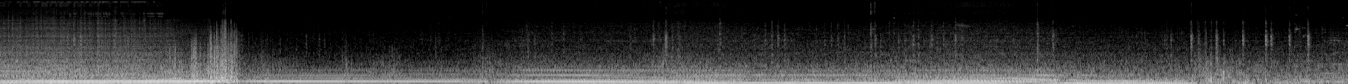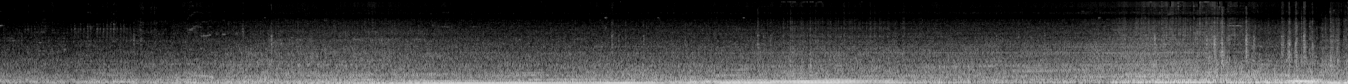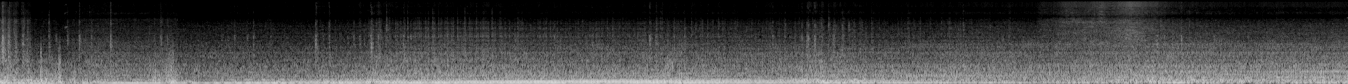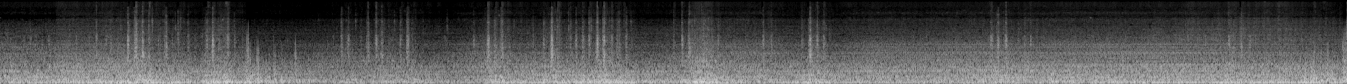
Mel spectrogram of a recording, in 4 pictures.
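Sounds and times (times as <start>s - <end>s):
truck engine running: 0.0s - 53.9s
tyre and road noise: 0.0s - 53.9s
rattling and clattering: 24.6s - 51.2s, 51.8s - 53.9s.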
